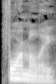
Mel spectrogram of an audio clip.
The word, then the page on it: formerly: American English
